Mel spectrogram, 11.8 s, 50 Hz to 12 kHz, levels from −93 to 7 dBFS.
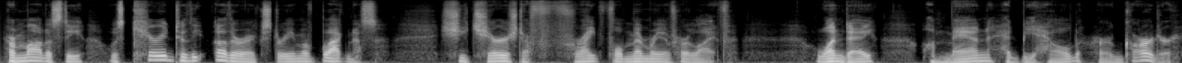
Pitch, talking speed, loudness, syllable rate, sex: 110 Hz, 130 wpm, -21 LUFS, 4.4 syllables/s, male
